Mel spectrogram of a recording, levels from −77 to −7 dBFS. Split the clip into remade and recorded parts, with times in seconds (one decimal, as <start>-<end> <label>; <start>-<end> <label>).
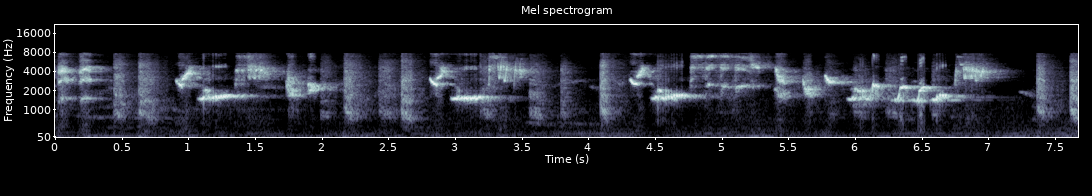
0.0-3.3 remade; 3.3-3.9 recorded; 3.9-5.9 remade; 5.9-7.3 recorded; 7.3-7.7 remade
